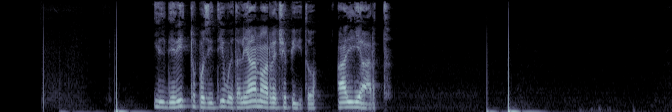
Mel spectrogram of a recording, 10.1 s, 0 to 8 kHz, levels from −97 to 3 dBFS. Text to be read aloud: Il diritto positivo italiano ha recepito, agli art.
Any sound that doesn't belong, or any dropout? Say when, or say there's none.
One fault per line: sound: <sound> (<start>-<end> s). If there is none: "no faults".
no faults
